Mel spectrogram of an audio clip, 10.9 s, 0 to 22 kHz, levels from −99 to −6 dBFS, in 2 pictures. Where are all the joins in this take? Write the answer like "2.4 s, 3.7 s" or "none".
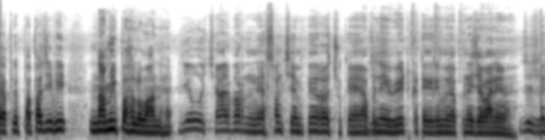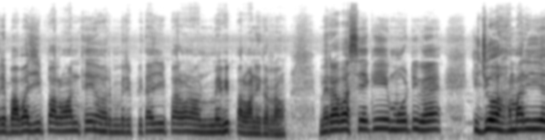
5.4 s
